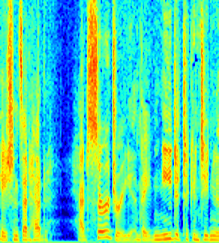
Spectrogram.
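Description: A woman talks at a very fast pace with an American accent, medium pitch and vocal fry. The recording is very clean, with a silent background. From US, Mexican American family. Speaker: physical therapist and clinic owner. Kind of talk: interview. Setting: studio.

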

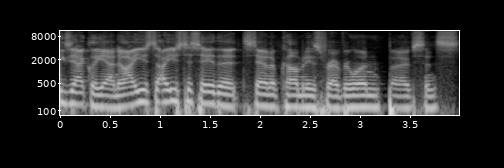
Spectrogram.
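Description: A very fast man with an American accent, medium pitch and ordinary pitch variation. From US, Utah. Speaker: comedian. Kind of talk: casual chat.

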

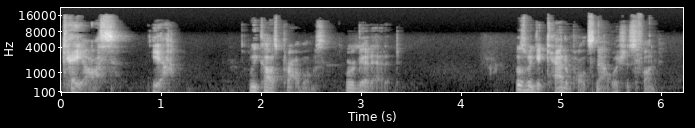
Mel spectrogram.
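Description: In a raspy, put-on character voice, a man speaks at a medium pitch. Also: moderate pace. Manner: feisty, broken short sentences, cackling.

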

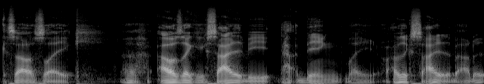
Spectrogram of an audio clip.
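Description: A man speaks with a very deep, low pitch and ordinary pitch variation. Vocal fry runs through his voice. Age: 30s. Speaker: stand-up comedian. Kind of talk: casual chat.

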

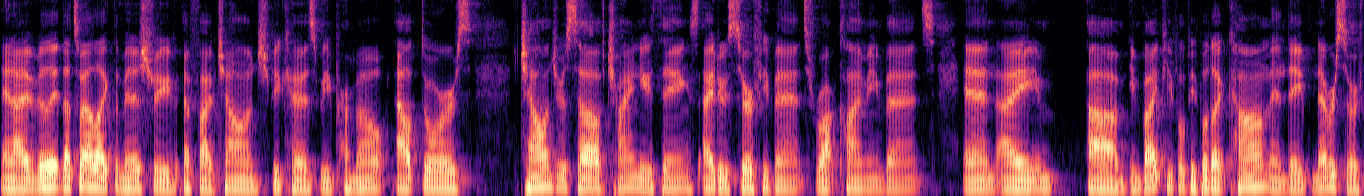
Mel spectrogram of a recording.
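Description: A man's flat, monotone voice on a very clean recording with a silent background. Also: medium pitch for a man, moderate pace. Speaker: life coach. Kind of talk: panel discussion. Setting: stage with audience.

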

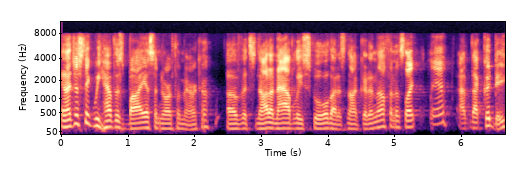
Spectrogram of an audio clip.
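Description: A man with a Canadian accent talks at a fairly quick pace. He has a plain, everyday voice with ordinary pitch variation. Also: medium pitch for a man. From Canada. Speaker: veterinarian and practice owner. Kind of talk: interview.

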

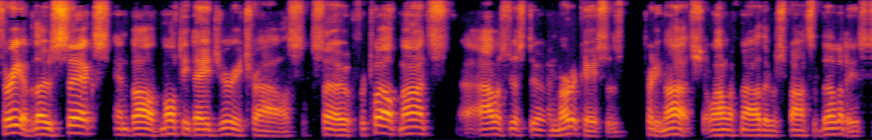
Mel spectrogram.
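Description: A man with a dark, mellow tone speaks at a medium pitch. His pace is moderate and his pitch variation ordinary. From Southwest Virginia, Washington County. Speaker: county prosecutor running for re-election. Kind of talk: radio interview.

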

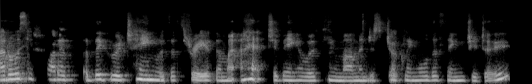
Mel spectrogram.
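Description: A woman with a New Zealand accent, a very fast pace and a somewhat breathy voice. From New Zealand, North Island. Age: 40s. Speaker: freelance writer and cross-cultural trainer. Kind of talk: interview.

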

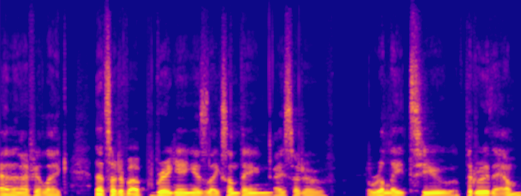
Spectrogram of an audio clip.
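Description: Recorded very cleanly with a silent background, a man talks with an American accent. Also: dry, close sound with no echo. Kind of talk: casual podcast discussion.

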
